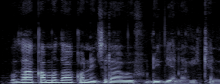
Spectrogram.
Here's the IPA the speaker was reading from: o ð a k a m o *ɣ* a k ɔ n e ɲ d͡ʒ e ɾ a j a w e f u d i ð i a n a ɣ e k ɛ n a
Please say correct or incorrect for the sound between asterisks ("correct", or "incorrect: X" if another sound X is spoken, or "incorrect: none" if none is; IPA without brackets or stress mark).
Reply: incorrect: ð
